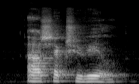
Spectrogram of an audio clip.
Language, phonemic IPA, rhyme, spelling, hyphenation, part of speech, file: Dutch, /ˌaː.sɛksyˈeːl/, -eːl, aseksueel, asek‧su‧eel, adjective, Nl-aseksueel.ogg
- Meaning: 1. asexual, not experiencing sexual attraction 2. asexual, not procreating sexually, not pertaining to sexual procreation 3. asexual, not displaying sex or sexual dimorphism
